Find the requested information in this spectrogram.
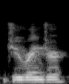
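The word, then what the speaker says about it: Zyuranger: I think they have 8 or 10 seasons out now, going back to Jew Ranger. Yes, it's spelled ZYU, but it's pronounced Jew, Joo.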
